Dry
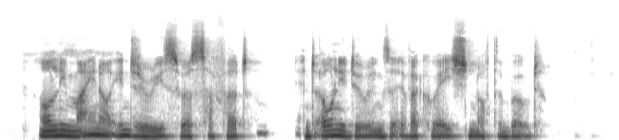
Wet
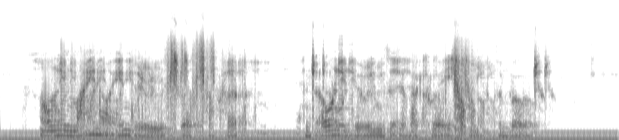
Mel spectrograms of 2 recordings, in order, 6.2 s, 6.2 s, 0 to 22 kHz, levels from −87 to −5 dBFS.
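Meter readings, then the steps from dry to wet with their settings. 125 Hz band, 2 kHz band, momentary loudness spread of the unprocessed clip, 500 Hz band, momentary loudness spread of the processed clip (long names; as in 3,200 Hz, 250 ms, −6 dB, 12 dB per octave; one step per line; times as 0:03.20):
−16.0 dB, +3.5 dB, 9 LU, −9.0 dB, 17 LU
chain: spectral tilt +4 dB per octave
in parallel at −1 dB: downward compressor, threshold −40 dBFS, peak gain reduction 22 dB
on the sum: harmonic generator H 7 −12 dB, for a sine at −6.5 dBFS
mains hum 50 Hz, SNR 12 dB
amplitude modulation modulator 31 Hz, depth 35%
auto-filter low-pass sine 3.6 Hz 770–2,800 Hz
on a send: single-tap delay 104 ms −10 dB
on the sum: level −3 dB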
